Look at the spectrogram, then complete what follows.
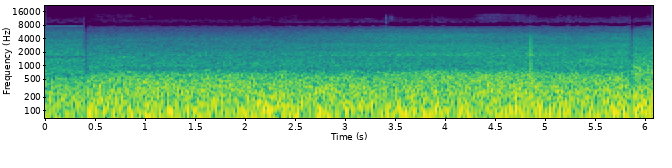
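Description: Steady rushing roar of the distant Detian–Ban Gioc waterfall.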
